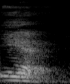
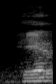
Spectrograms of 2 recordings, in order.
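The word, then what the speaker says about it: heir: Annexation due टू the king dying without एयर, हेयर नहीं पढ़ना है इसको, इसको पढ़ते हैं एयर, एयर, okay, H silent, एयर, okay.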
